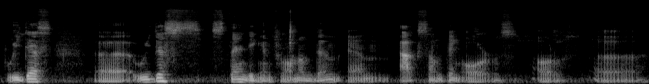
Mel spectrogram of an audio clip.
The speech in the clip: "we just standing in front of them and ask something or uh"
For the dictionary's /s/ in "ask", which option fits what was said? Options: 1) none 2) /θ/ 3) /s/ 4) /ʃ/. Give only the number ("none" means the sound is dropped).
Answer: 1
